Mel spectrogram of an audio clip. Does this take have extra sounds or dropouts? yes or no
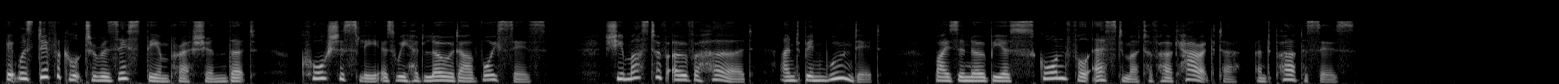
no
